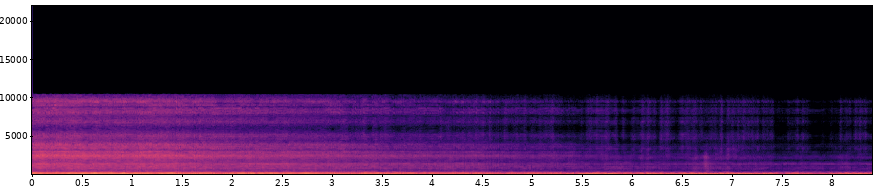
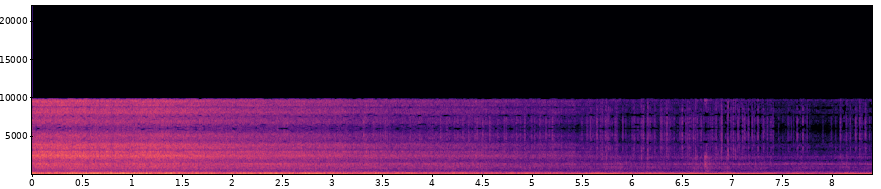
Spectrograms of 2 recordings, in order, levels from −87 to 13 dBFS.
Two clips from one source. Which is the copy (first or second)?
first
